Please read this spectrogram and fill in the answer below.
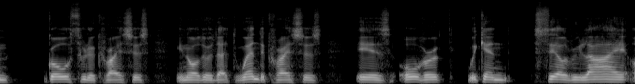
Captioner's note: speaking French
